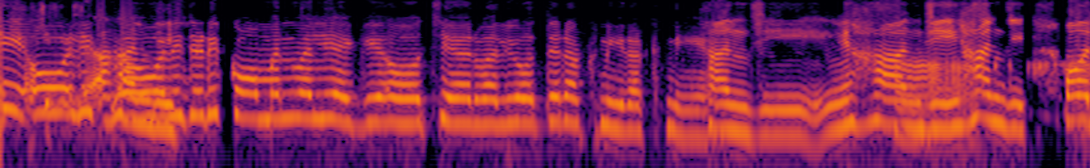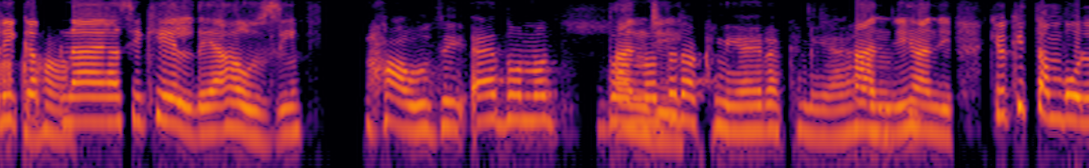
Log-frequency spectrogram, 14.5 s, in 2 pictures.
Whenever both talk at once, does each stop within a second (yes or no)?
yes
